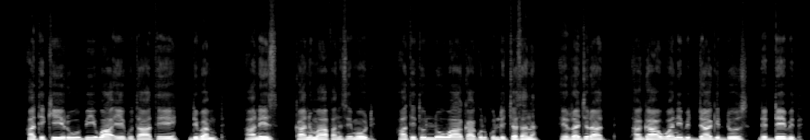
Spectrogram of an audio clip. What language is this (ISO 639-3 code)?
orm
